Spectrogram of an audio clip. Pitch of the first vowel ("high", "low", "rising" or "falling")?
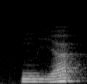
rising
